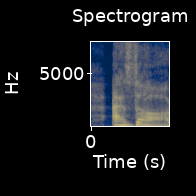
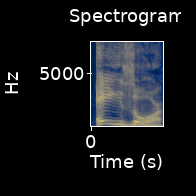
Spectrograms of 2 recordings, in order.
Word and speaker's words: Azar: languages said it, and they were all saying Azor, Azar, right? Just like that. And then he put it in English, and English was the only way that was saying it wrong. Azor.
